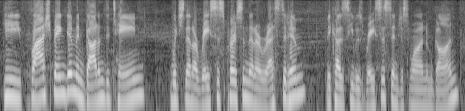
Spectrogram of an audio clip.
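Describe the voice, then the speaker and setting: Rambling man streamer, fairly high voice. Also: normal speed, faint music behind. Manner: rambling, lots of "like" and restarts; grows heated and exasperated. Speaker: livestream host. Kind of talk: casual chat with stream viewers.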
